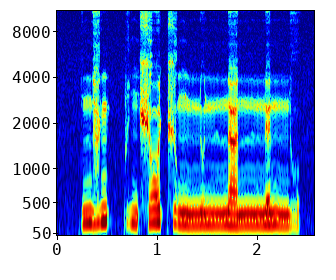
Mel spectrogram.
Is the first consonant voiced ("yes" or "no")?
yes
